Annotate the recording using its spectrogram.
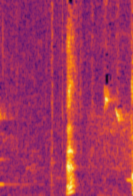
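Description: A single short man's 'eh?' about a second in, sharply rising in pitch, against an otherwise quiet background.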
